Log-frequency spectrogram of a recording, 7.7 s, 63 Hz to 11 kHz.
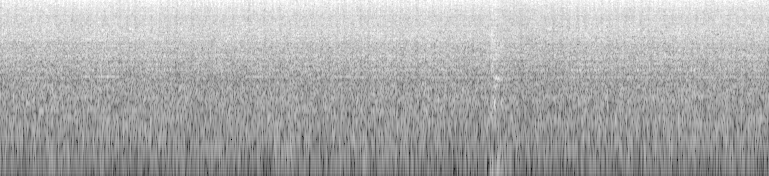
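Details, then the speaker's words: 1992 Daimler Double Six V12, warmed to operating temperature, checked for an odd sound at certain rpm: steady, smooth idle with an even hum and no ticks, knocks or odd tones; normal warm idle. "it's running nicely now no no weird sound at all i did let it warm up before so this is pretty much a buffering temperature"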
